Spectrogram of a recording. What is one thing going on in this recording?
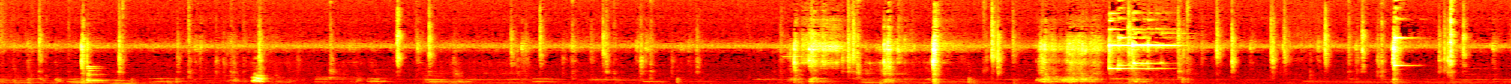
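Soft video game music plays through a television speaker.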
